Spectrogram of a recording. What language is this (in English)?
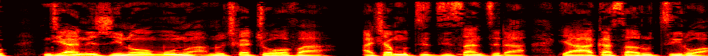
Shona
